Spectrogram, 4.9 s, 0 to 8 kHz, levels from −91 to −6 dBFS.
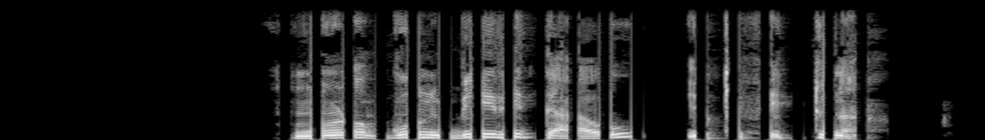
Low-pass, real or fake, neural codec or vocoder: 7.2 kHz; real; none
